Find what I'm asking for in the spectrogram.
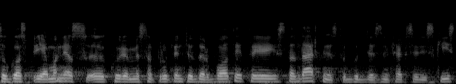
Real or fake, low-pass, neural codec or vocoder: real; 7.2 kHz; none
